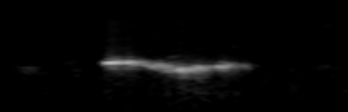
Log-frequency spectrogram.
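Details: Seven-week-old blenheim Cavalier King Charles Spaniel puppy, one of a litter of five born at New Year, in an indoor puppy pen. A single short, high whistled whimper that slides downward and wavers, then stops, in an otherwise quiet room.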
